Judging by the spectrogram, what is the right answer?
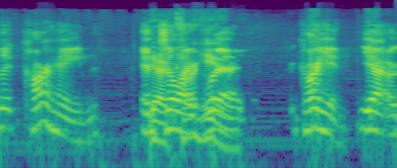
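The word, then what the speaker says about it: Cairhien: pronunciations in the book it does say kyen that's how I pronounce it as kyen I pronounce it differently every time I when I was reading it I called it caran until I read caran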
